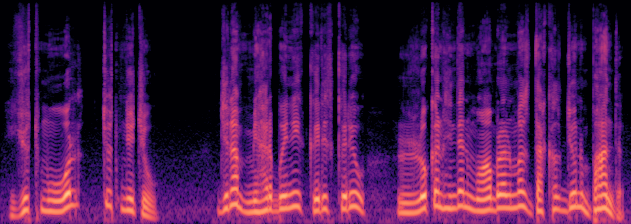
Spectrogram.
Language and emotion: Kashmiri, disgusted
